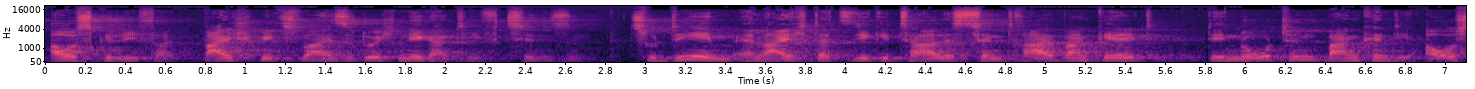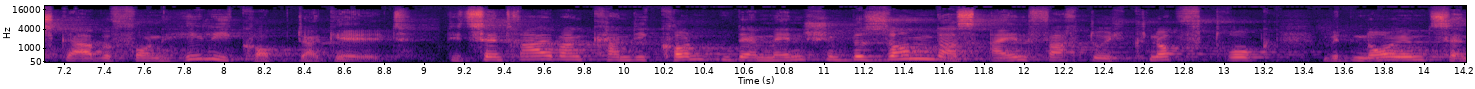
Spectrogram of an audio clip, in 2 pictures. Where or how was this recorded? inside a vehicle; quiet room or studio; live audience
live audience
